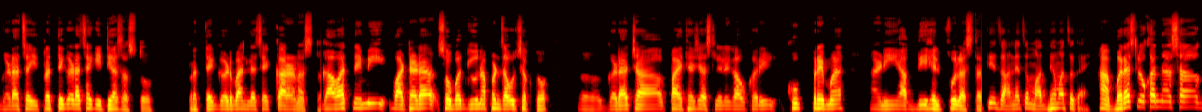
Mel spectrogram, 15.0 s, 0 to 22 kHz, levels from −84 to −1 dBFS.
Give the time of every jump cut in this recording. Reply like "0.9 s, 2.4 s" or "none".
3.9 s, 12.3 s

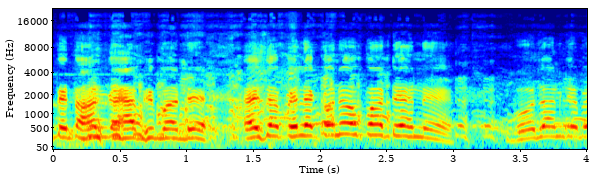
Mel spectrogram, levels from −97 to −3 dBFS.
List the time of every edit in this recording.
none

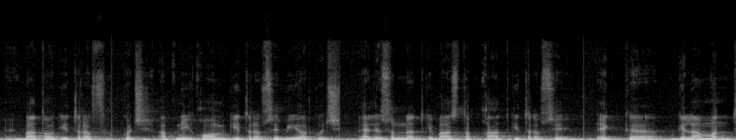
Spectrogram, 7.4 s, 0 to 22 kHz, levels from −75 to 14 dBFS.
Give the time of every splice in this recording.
none

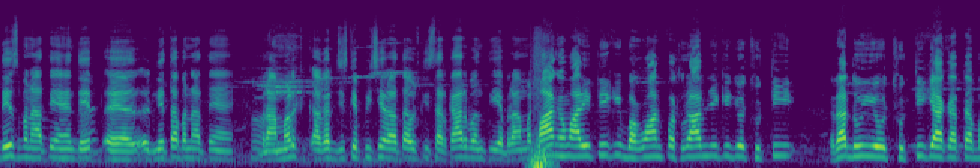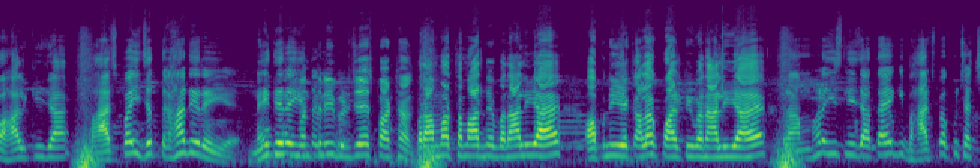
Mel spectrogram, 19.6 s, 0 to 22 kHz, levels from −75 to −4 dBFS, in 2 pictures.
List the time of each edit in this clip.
5.3 s, 10.6 s, 13.9 s, 17.6 s

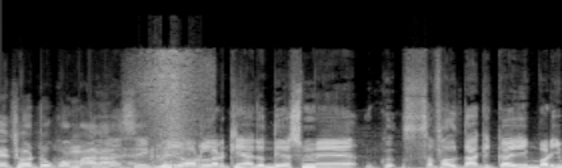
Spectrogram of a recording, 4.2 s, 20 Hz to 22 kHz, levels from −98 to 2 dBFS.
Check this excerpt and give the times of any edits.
1.0 s

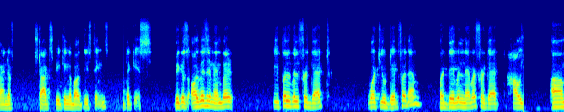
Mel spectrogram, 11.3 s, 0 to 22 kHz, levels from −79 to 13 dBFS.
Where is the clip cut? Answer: 2.5 s, 10.5 s

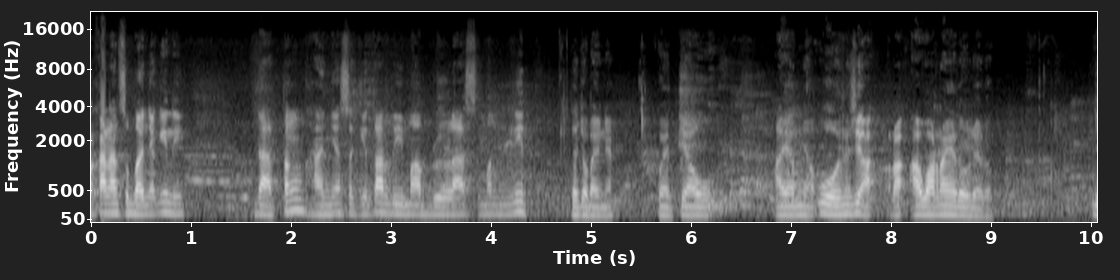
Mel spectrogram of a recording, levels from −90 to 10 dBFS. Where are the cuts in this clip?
4.5 s

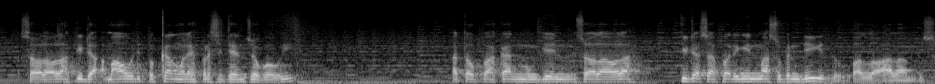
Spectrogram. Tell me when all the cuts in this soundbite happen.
3.0 s, 4.5 s

